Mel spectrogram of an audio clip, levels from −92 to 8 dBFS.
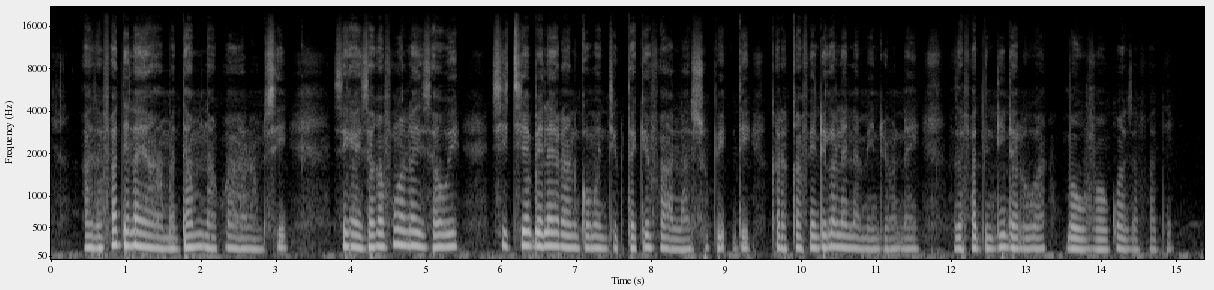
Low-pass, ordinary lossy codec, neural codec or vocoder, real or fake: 19.8 kHz; none; vocoder, 44.1 kHz, 128 mel bands, Pupu-Vocoder; fake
